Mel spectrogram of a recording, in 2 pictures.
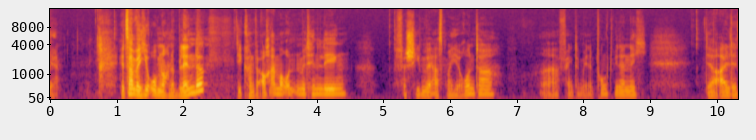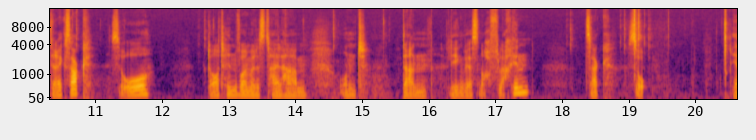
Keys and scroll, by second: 3.3 m, 15.4 q, 19.1 space.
